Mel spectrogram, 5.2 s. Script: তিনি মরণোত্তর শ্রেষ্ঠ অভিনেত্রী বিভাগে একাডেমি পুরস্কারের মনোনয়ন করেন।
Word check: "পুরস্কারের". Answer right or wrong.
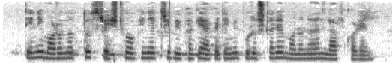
right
